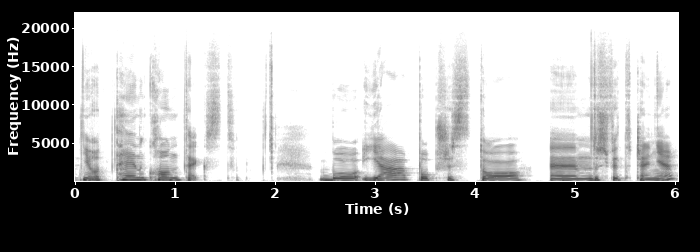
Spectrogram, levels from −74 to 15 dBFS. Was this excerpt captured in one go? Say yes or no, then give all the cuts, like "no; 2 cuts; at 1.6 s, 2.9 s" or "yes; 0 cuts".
yes; 0 cuts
